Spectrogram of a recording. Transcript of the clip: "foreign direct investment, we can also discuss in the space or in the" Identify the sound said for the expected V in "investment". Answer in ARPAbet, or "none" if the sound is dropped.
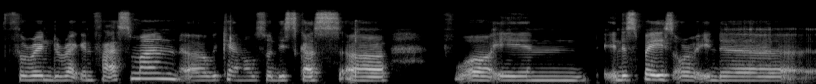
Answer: F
